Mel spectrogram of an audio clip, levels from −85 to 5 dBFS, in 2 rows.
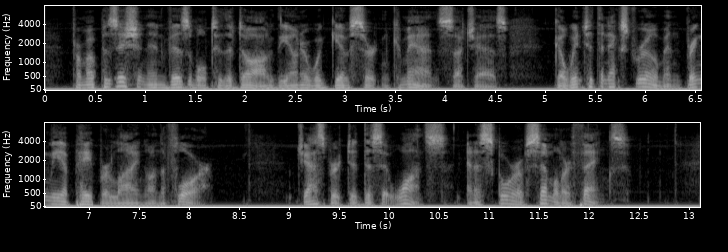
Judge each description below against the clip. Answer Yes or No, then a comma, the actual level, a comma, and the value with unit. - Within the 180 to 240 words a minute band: Yes, average, 185 wpm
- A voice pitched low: Yes, very low, 90 Hz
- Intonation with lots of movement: Yes, wide, 5.8 semitones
